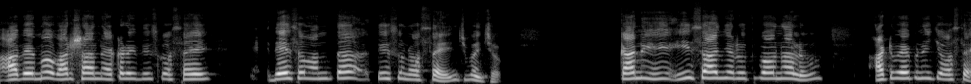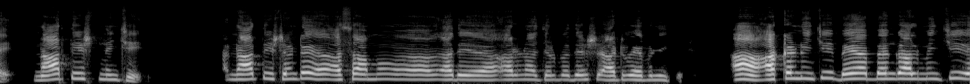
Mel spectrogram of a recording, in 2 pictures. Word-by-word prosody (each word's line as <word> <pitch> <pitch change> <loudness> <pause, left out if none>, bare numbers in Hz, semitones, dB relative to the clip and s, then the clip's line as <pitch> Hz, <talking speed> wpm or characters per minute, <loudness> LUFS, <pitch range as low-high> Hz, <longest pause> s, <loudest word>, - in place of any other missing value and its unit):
అవేమో 260 +4 +4
వర్షాన్ని 260 +1 +2
ఎక్కడికి 260 +1 -1
తీసుకొస్తాయి? 240 -1 -1 0.8
దేశమంతా 270 +1 +3 0.3
తీసుకొని 270 -3 -5
వస్తాయి 210 -7 0
ఇంచుమించు... 210 -5 -6 1.2
కానీ 275 +3 +5 0.4
ఈశాన్య 290 -1 +3
ఋతుపవనాలు, 275 -4 -1 0.7
అటువైపు 280 +4 +2
నుంచి 275 -2 -5
వస్తాయి - - -5 0.3
నార్త్ 245 +6 +2
ఈస్ట్ 260 -1 -7
నించి. 205 -6 -5 1.0
నార్త్ 235 +2 +3
ఈస్టంటే, 255 +2 -1 0.3
అస్సాము 235 +1 -1 0.3
ఆహ్, 220 0 -2
అదీ 220 0 0 0.4
అరుణాచల్‍ప్రదేశ్ 215 0 -5 0.2
అటువైపు 205 0 -2
నుంచి. 195 -4 -10 0.6
ఆ! - - +9 0.3
అక్కడ 275 +3 +2
నుంచి 270 +2 -6 0.2
బే 245 - +3
ఆఫ్ 255 -3 -2
బెంగాల్ 255 0 +3
మీంచి 255 +3 -8
250 Hz, 100 wpm, -20 LUFS, 220-270 Hz, 1.2 s, ఆ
